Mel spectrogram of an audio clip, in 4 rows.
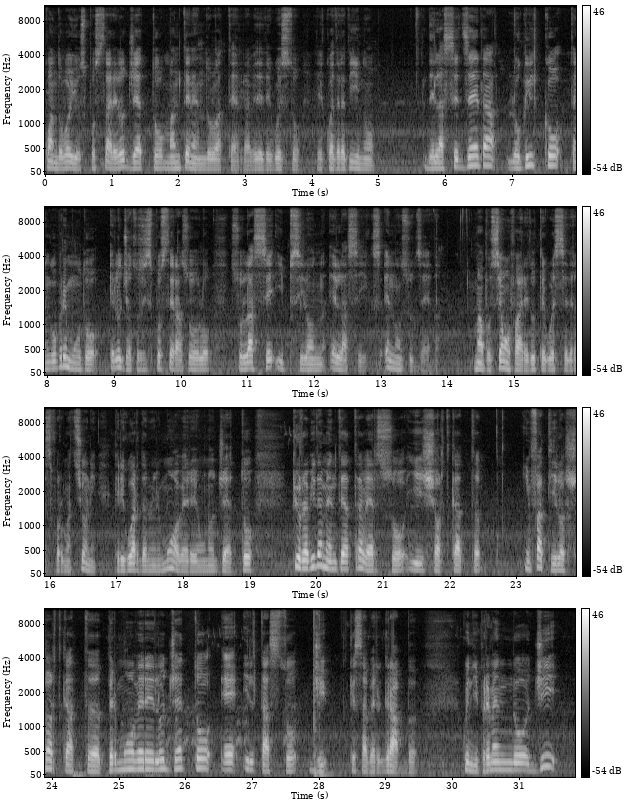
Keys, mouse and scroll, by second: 27.9 g.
